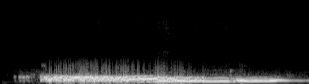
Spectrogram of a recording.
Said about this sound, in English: My belly rumbles.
